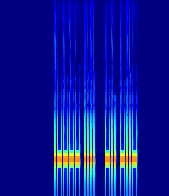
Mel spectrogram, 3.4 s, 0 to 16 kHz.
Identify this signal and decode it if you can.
Morse code, heard as a keyed tone, about 42 wpm, 700 Hz. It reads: 1H DX
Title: Winter Field Day Exchanges 40wpm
